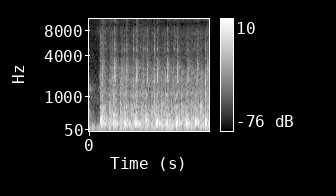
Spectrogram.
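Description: Mechanical tracker action of a pipe organ clattering as keys are pressed: a quick, uneven run of clicks and knocks from the keys, trackers and levers.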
